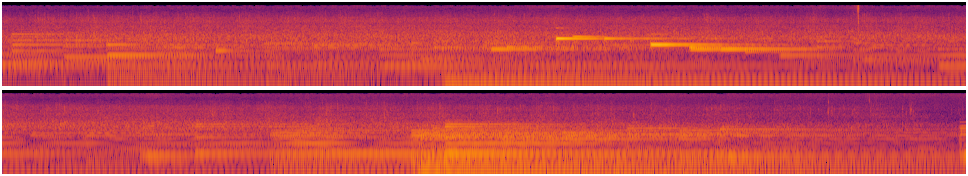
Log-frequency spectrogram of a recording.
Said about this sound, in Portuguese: Você pode aplaudir a Deus pela vida da pastora?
